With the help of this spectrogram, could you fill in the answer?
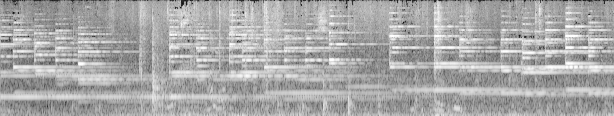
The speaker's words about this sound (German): Beim Rausgehen werde ich nicht nur mit einer Regenpause, sondern auch mit dem zauberhaften Glockenspiel der Walpurgiskirche beschenkt.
